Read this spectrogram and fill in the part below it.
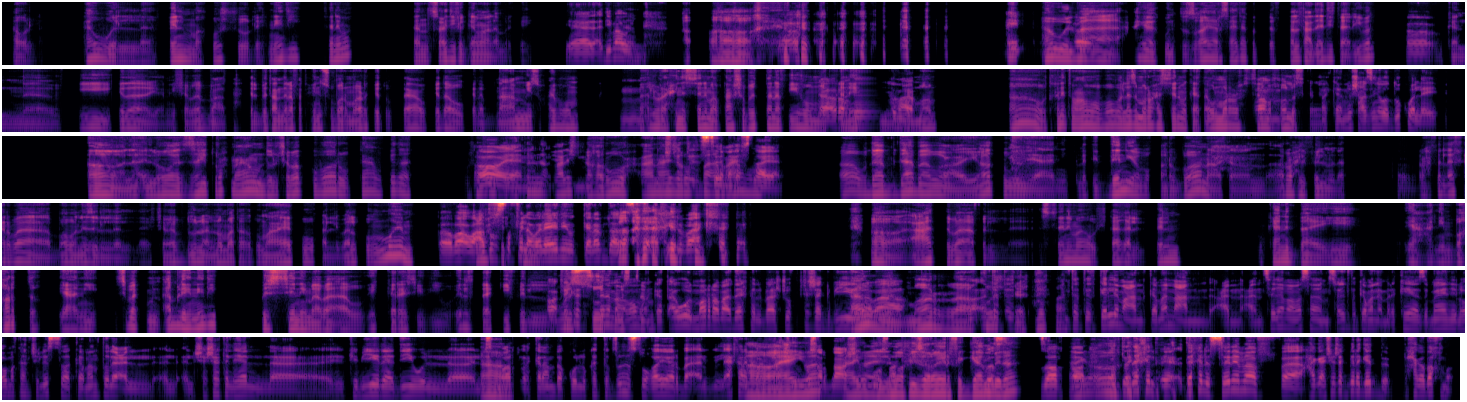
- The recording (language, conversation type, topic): Arabic, podcast, مين الفنان المحلي اللي بتفضّله؟
- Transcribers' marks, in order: laughing while speaking: "آه"; giggle; chuckle; giggle; tapping; unintelligible speech; chuckle; unintelligible speech; laughing while speaking: "آه"; laugh; laughing while speaking: "معاك"; laugh; in English: "الsmart"; laughing while speaking: "هو"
